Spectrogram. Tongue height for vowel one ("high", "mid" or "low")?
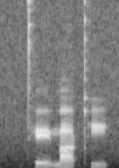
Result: mid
